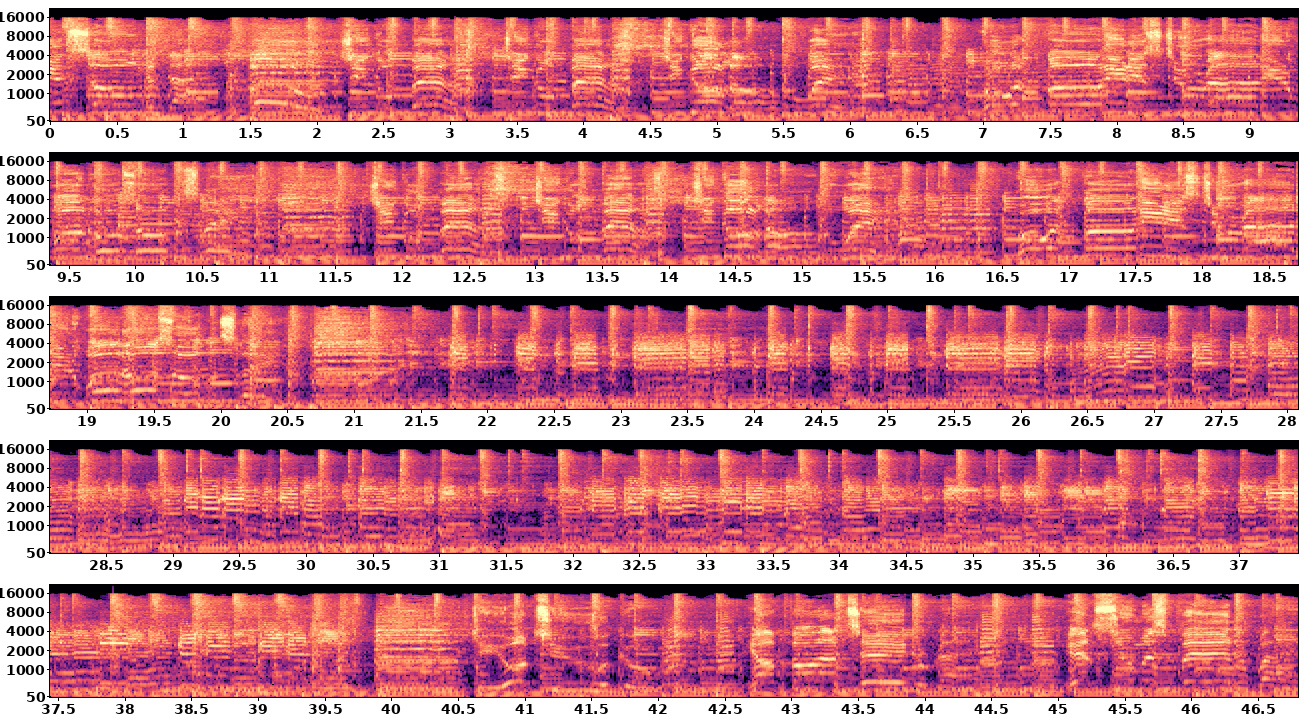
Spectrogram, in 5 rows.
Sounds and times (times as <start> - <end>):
Jingle (music): 0.2 - 22.5, 36.1 - 46.8.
